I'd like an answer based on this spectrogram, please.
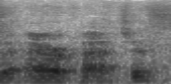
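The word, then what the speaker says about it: Ara Pacis: In French, it's AraPacis. AraPacis. In English, it's AraPacis.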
